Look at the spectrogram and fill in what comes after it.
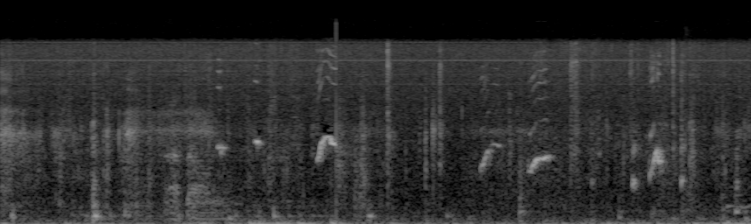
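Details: Young Lab and Retriever mix puppies give thin, high, squeaky whimpers, brief rising-and-falling cries repeated every second or so, with soft shuffling and faint human voice in the background.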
